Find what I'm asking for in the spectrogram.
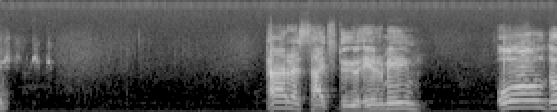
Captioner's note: shushes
